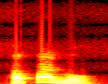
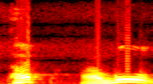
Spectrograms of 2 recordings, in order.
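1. h की ध्वनि एक अस्पिरेटेड व्यंजन में मिल जाती है। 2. h की ध्वनि व्यंजन के बाद अलग से बोली जाती है। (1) "लेकिन प्रोनाउंस करने में है फपागो" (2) "फप हागो वर्ड है लिखने में"

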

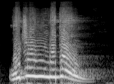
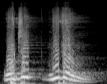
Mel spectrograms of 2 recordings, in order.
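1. 이 구절은 더 큰 목소리로 외칩니다. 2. 이 구절은 보통 크기로 외칩니다. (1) "다시 더 큰 목소리로" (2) "우리 한번 외쳐볼까요?"

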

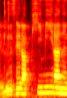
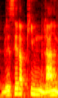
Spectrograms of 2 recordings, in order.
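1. 最後のmは次のミの頭に移ります。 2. 最後のmで閉じて、すぐラが続きます。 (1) "ルセラピムの下のミウムっていうのを後ろに上げて、ルセラピミラヌになればいいんですけど" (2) "ただピンの後ろにイーが短くてラをすぐつけちゃったんですよ。ルセラピンラヌみたいに。"

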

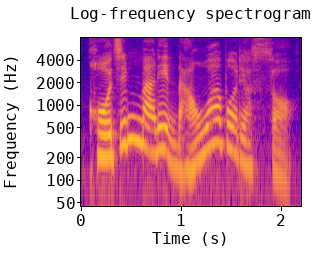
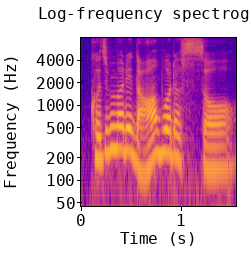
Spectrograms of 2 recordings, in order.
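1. 입을 크게 벌려서 발음이 또렷해요. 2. 입을 거의 안 벌리고 웅얼거리는 발음이에요. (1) "입을 크게 벌리면 목소리도 좋아지고 발음도 정확해집니다" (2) "라고 읽기보다는"

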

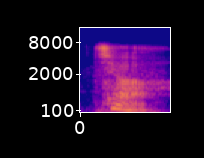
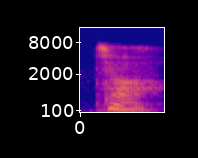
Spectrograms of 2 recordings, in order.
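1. Phụ âm đầu có một luồng hơi bật ra. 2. Phụ âm đầu có một luồng hơi bật ra.

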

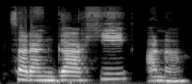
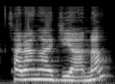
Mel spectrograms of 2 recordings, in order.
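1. Cada letra escrita se pronuncia tal como está escrita. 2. Los sonidos se unen como en el habla natural. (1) "en romanización ustedes leerían" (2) "con lo que dijo ahorita la Sonsenim Sonia"

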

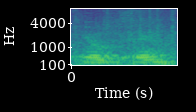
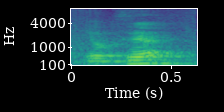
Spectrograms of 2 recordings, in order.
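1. 이 목소리는 일부러 낮고 깔게 낸 음높이예요. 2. 이 목소리는 보통 말할 때의 음높이예요. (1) "목소리를 되게 일부러 내 깔고 통화하는 거" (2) "이게 평소 톤이에요"

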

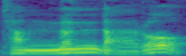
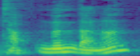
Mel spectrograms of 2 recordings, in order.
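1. 첫 음절은 'm' 소리로 끝나요. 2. 첫 음절은 'p' 소리로 끝나요. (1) "잡는다로 바뀐다"

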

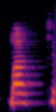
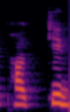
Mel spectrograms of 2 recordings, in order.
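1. Kelime yumuşak b sesiyle başlıyor. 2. Kelime sert p sesiyle başlıyor. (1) "önünde her zaman bir isim yer alacağı için bakke olarak telaffuz edeceğinizden" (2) "şu haliyle pakke diye okunuyor"

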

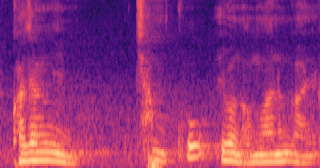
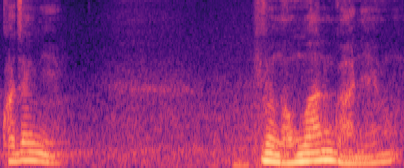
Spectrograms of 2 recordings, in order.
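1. 대사 한 줄 내내 숨을 참아요. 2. 중간에 숨을 한 번 쉬어요. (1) "참고 ... 깔끔하잖아요" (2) "중간에 숨을 쉰다"

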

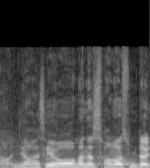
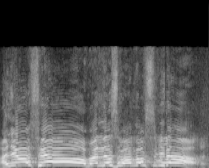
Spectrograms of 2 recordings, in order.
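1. 목소리가 낮고 조용해요. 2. 목소리가 높고 밝아요. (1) "조용히 낮춰주세요" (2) "떨어지는 거, 내려오는 거는 쉽대요. 예를 들어"

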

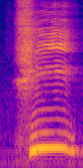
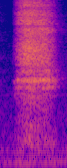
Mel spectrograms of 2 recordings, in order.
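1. 자음 뒤에 모음 소리가 옵니다. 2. 자음은 뒤에 모음 없이 발음합니다. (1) "쉬 아닙니다" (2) "무성음은 을을 넣으면 안 됩니다"

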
